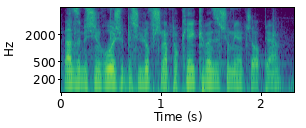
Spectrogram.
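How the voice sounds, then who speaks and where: Man, rowdy gangster roleplay, very fast, fairly high voice. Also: soft background music. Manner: loud, excitable street slang. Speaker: roleplay streamer. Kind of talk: in-character roleplay gameplay.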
